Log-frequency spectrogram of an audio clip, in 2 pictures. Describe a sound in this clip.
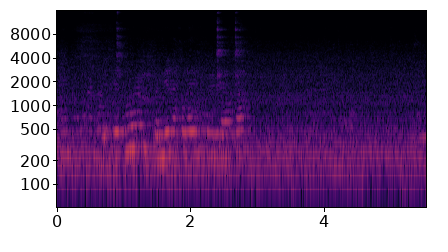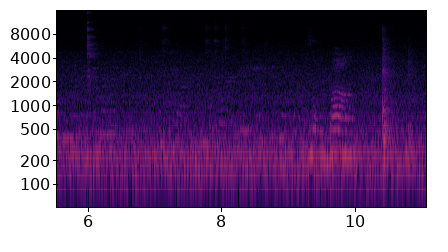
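A woman speaks nearby in a calm voice.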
